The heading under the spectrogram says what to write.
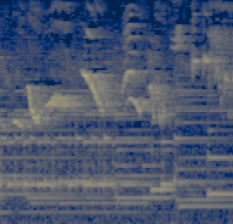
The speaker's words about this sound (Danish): Solskin og fuglekvider, ikke? Og så høj sol, ikke?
